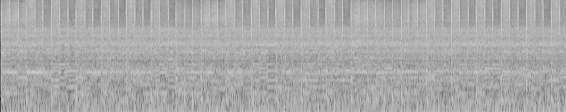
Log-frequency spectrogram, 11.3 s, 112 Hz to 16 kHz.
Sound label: metal blues 120 bpm short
